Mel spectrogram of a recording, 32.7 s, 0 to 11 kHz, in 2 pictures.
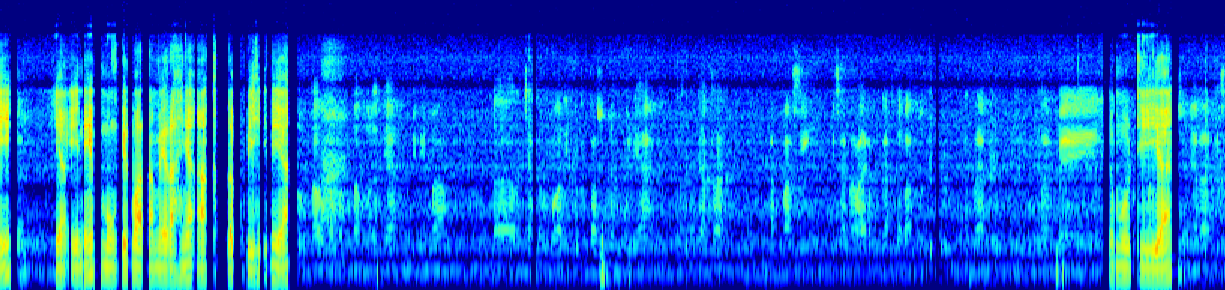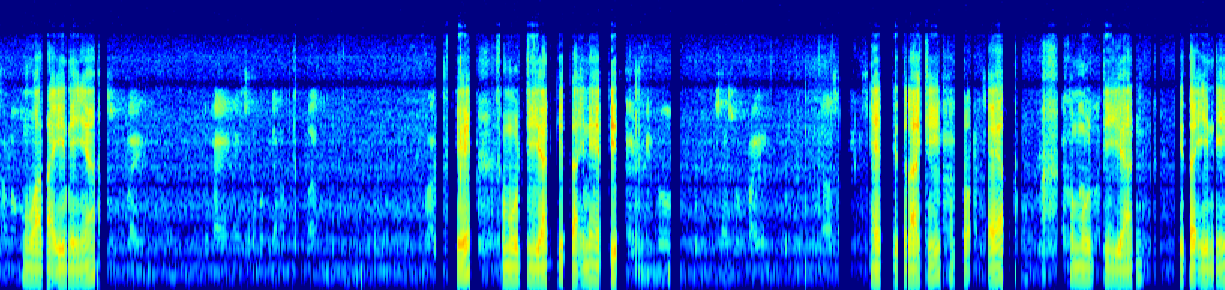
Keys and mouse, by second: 1.7-3.6 drag, 14.3 click, 16.1 click, 17.5 click, 28.5 ctrl+r, 29.8-31.1 drag, 32.2 click.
